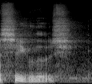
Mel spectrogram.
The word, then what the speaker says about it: Sheik Louch: Louch. No. – Yeah, Sheik Louch. – Are you sure? – I promise you. – Okay, I've been saying it wrong my whole life.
